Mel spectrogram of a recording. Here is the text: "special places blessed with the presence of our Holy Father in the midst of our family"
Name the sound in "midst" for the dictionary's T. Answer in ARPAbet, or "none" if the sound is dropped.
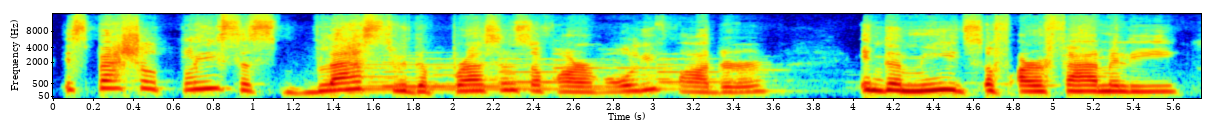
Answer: none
